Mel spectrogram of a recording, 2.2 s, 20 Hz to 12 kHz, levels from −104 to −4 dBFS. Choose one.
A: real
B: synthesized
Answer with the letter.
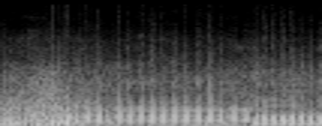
B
